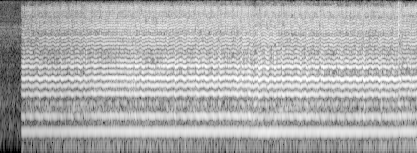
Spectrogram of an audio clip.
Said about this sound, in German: Um diese Jahreszeit summend und brummend normalerweise die Bienen. Das aber nicht überall in der Schweiz. Im Mittelland mögen sie momentan nicht so recht. Es ist ihnen zu kalt zum Fliegen.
